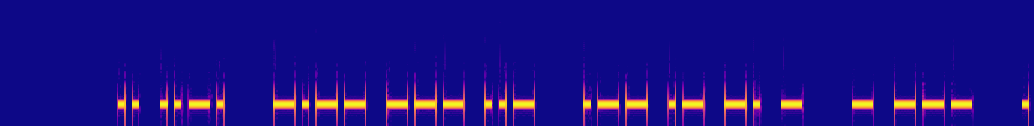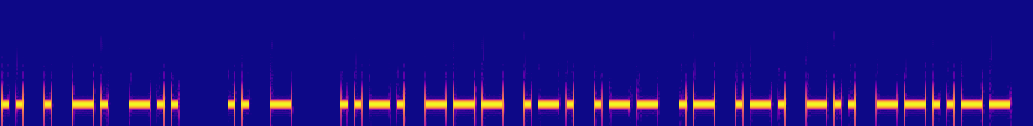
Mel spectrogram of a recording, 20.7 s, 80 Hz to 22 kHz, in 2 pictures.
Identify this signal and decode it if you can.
Morse code, heard as a keyed tone, about 17 wpm, 700 Hz. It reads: IF YOU WANT TO SEND IT FORWARD,
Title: Sentences from Top 1500 Words 17wpm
